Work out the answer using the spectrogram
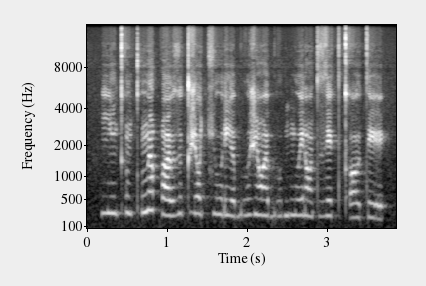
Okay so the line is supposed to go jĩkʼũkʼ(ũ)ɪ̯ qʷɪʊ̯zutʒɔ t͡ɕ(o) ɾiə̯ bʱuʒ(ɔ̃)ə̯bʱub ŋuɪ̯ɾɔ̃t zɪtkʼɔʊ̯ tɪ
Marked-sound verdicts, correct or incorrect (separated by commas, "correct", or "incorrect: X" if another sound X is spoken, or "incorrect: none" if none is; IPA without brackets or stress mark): correct, incorrect: u, correct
